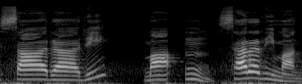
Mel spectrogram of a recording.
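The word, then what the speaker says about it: サラリーマン: ये अंग्रेज़ी के जैसे सैलरी मैन नहीं है, ये सारारी मान देस।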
